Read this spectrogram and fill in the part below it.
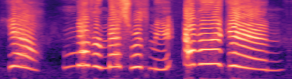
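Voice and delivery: very high, very loud squeaking shriek. Retelling how an audiobook narrator voiced Brimmer Dangorst, in a high-pitched voice. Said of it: "they gave him the most high-pitched voices possible".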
